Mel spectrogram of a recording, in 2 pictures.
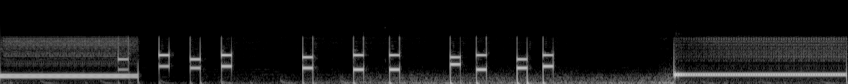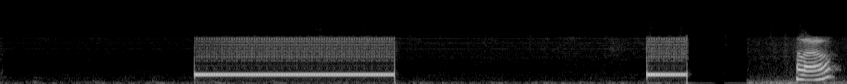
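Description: A radio show call going out: a run of quick touch-tone dialing beeps, then a ringback tone repeating in long even bursts with silent gaps, close and clear, a brief garbled pickup sound at the end.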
